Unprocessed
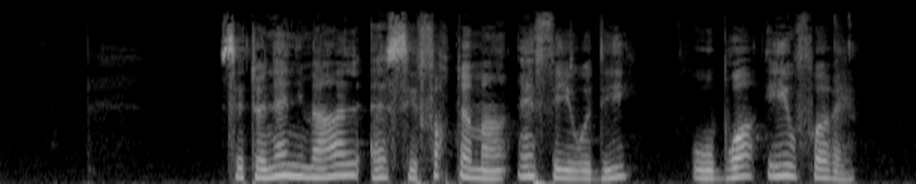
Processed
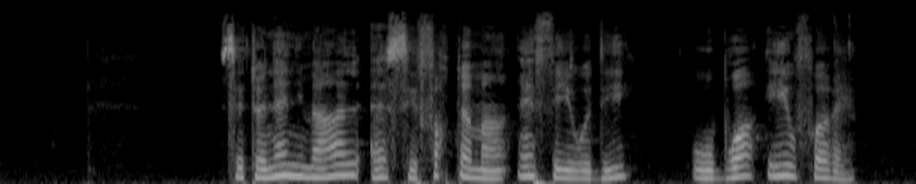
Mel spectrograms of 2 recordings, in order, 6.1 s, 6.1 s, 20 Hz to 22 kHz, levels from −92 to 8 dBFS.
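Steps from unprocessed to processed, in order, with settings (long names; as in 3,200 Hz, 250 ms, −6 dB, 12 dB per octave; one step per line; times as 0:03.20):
high-shelf EQ 9,300 Hz −5.5 dB
level −3.5 dB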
